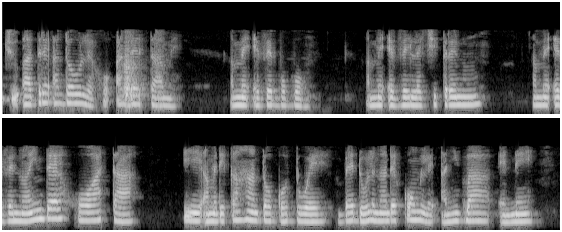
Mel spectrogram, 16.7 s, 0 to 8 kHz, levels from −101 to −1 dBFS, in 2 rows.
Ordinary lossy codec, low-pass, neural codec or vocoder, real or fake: AAC, 16 kbps; 7.2 kHz; none; real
